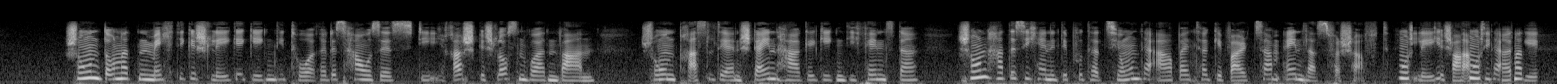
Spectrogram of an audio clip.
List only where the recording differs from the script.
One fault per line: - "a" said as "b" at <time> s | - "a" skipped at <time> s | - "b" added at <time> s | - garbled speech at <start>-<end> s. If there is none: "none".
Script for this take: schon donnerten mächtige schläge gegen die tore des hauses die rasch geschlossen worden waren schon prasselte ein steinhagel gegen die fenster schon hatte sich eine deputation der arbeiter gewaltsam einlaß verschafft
- garbled speech at 14.0-15.4 s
